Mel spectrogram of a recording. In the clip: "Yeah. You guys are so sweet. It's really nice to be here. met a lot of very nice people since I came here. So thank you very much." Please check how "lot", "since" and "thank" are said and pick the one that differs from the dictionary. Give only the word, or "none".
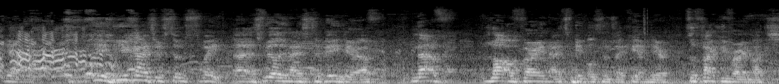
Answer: none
